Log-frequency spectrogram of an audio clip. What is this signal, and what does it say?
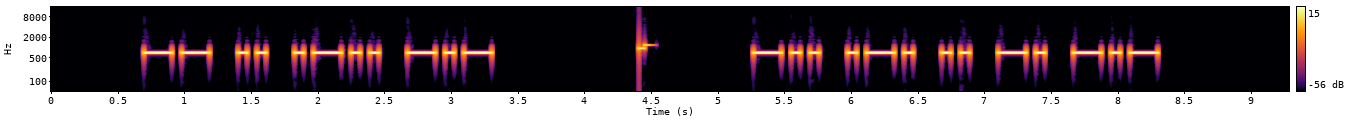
Morse code, heard as a keyed tone, about 17 wpm, 700 Hz. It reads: MILK DRINK
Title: Sentences from Top 1500 Words - New Word Drill Alt - 17wpm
